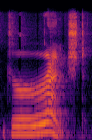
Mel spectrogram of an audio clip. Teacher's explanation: for the D it comes right behind our two front teeth on the alveolar Ridge this spot here that bump behind your two front teeth so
